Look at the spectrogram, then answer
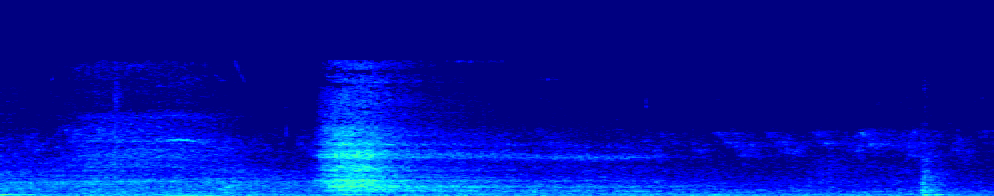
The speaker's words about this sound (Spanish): Entonces, pues vamos a comenzar con, un minutito de, silencio, de calma, con un par de respiraciones profundas, inhalando por la nariz y exhalando por la boca.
